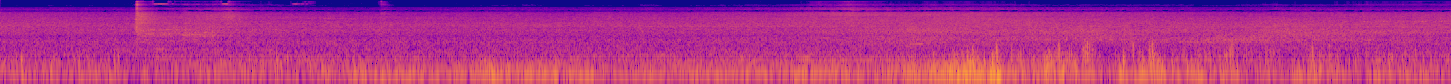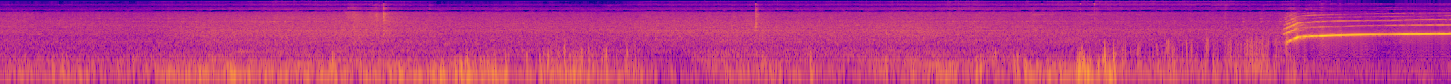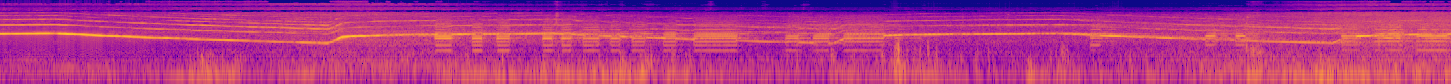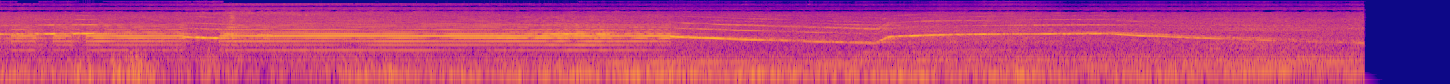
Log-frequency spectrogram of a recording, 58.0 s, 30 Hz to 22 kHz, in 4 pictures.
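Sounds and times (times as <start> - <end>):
vehicle engine rumble: 0.1 - 36.7
ambulance siren wailing: 27.2 - 57.2
air horn blasts: 33.2 - 38.1, 42.3 - 50.3.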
